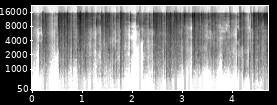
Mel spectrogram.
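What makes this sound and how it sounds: A Twix candy bar in its metallic plastic wrapper is held up close while fingertips crinkle and squeeze the wrapper. The result is dense, bright, crackling crinkles in quick irregular bursts with no low end, broken by a few brief pauses.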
